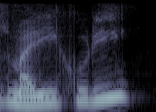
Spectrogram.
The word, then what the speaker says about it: Marie Curie: ¿Estoy pronunciando bien ese apellido francés, el de este par de científicos, Marie Curie? – Sí, perfecto.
